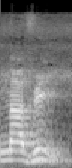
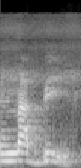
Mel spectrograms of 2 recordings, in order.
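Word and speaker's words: נביא: é Profeta do hebraico nave nave está escrito nave mas é nabih nabih a pronúncia Nabi é do grego prophets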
